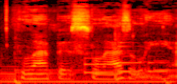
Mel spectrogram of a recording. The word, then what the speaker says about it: lapis lazuli: But it was um, lapis lazuli, I believe is how you say it you got it.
